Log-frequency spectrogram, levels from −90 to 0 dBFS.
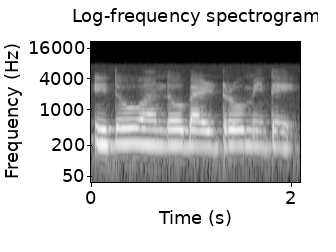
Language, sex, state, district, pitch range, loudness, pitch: Kannada, female, Karnataka, Bidar, 195-210 Hz, -14 LUFS, 200 Hz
